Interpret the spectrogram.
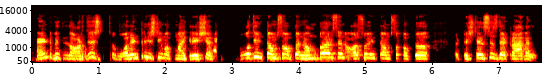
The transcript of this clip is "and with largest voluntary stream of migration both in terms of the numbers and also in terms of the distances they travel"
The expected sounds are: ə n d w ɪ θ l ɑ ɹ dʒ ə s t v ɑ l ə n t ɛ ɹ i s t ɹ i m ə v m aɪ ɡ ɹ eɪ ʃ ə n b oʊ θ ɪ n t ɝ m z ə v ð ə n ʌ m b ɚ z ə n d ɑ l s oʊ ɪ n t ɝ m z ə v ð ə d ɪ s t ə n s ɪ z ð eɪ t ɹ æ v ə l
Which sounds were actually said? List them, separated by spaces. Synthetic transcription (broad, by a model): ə n d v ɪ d l ɑ ɹ dʒ ə s t v ɑ l ə n t ɛ ɹ i s t i m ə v m aɪ ɡ ɹ eɪ ʃ ə n b oʊ t ɪ n t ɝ m s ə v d ə n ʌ m b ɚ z ə n d ɑ l s oʊ ɪ n t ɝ m s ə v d ə d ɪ s t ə n s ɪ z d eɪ t ɹ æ v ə l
